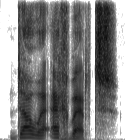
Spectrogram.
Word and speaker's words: Douwe Egberts: the Dutch Coffee Company da eberts this is the way we say dabert da there is a light emphasis on the first part of the first and second name da da the da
